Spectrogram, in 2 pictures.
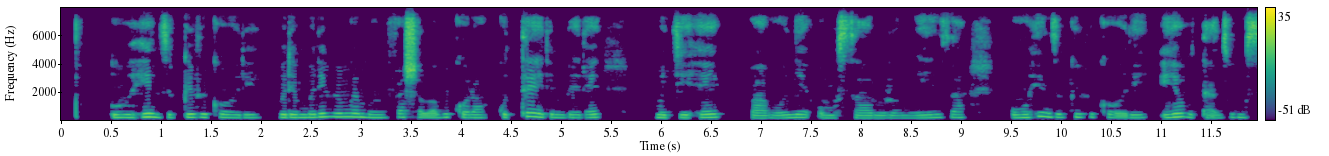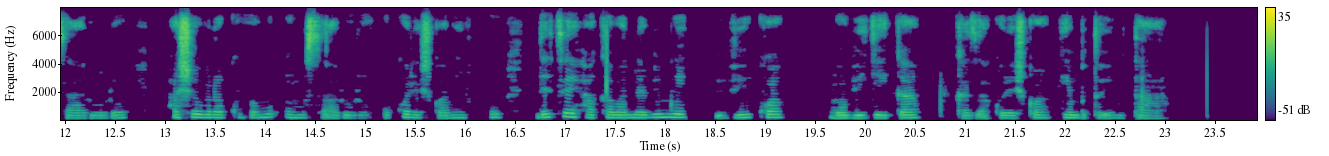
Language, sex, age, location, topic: Kinyarwanda, female, 18-24, Musanze, agriculture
